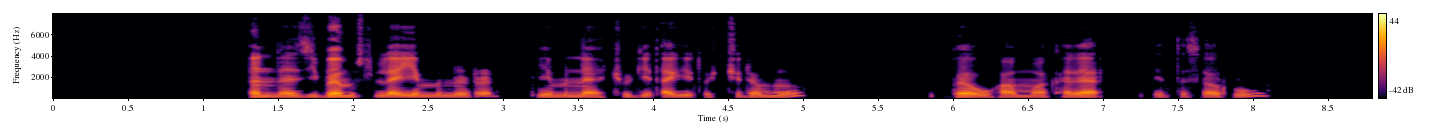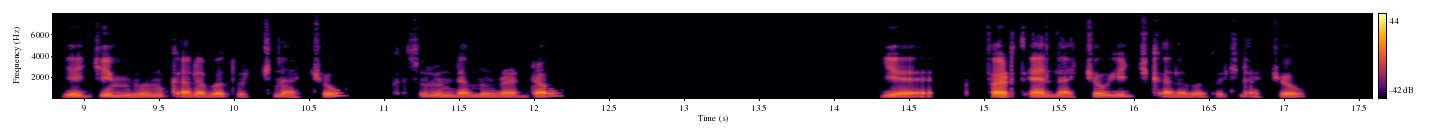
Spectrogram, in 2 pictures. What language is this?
Amharic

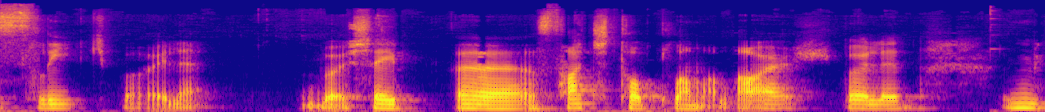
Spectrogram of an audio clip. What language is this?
Turkish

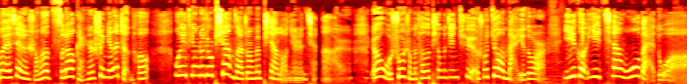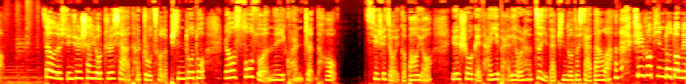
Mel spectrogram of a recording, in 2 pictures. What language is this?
Chinese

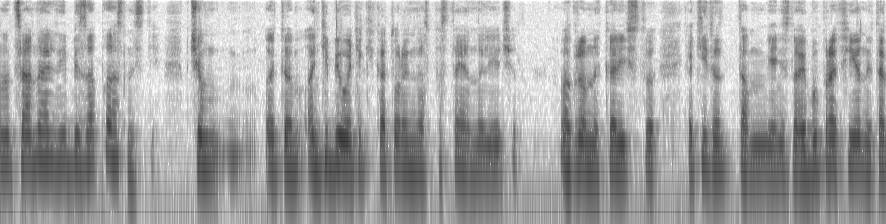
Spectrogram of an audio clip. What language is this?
Russian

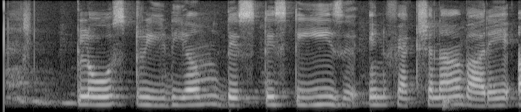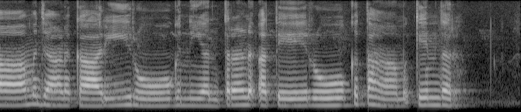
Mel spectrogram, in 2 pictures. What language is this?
Punjabi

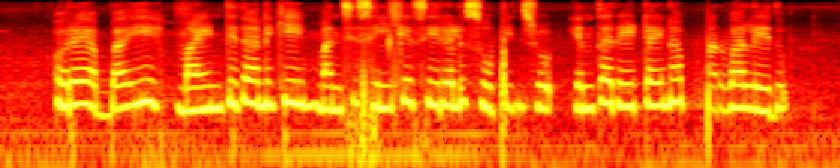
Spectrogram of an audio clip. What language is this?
Telugu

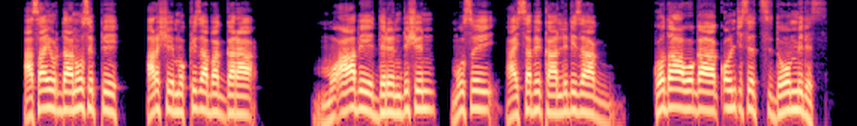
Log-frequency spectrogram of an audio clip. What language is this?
Gamo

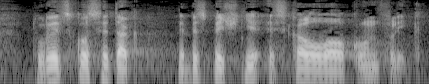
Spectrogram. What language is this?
Czech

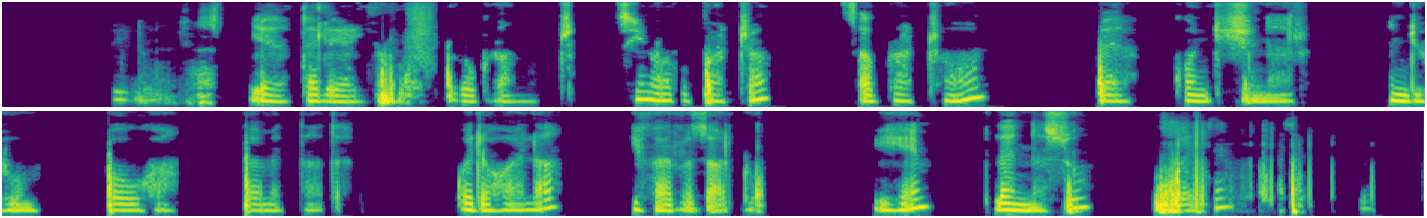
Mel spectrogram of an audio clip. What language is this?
Amharic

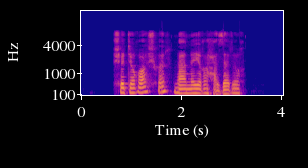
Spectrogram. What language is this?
Adyghe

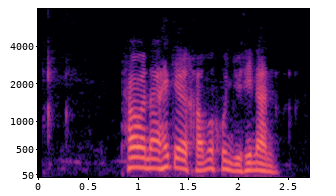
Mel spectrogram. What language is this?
Thai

